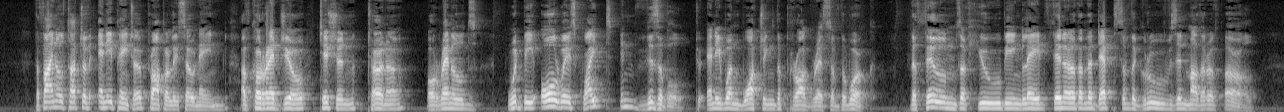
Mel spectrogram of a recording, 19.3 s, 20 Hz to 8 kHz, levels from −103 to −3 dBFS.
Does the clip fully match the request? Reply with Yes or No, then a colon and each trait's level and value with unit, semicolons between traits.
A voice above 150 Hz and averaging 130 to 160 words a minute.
No: low, 130 Hz; average, 145 wpm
